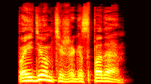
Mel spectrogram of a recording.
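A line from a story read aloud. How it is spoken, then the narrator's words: Cool, calm. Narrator (Russian): предложил он хладнокровно звучавшим голосом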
